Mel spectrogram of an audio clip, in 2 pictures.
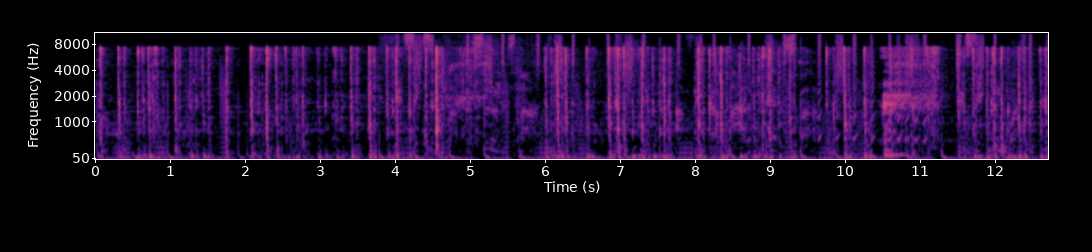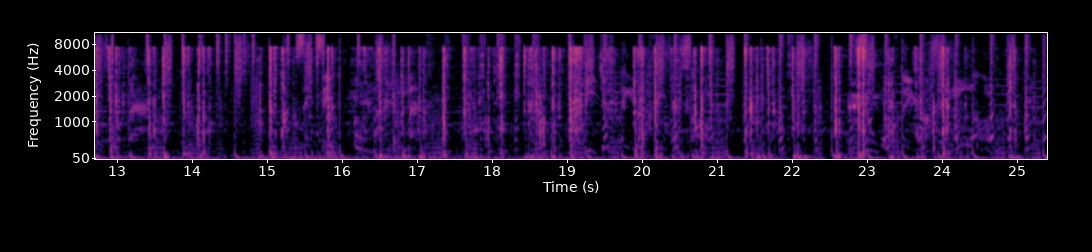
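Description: Rapid, steady keyboard typing runs throughout as C++ hello world code is entered on a computer keyboard, dense clattering keystrokes close to the mic with no pauses of note.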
